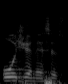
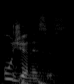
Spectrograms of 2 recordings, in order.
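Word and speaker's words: oogenesis: स्पर्मेटोजेनेसिस और उ जेनेसिस ओ नहीं डबल ओ को क्या बोलते हैं उ double ओ इज the spelling not ओ जेनेसिस उ जेनेसिस तो स्पर्मेटोजेनेसिस स्पर्म बनेगा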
